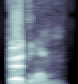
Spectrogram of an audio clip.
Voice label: "bedlam", American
